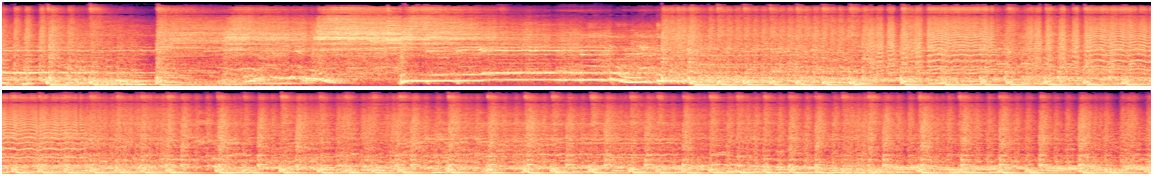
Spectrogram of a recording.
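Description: Live regional Mexican band music: tuba, trumpets, trombone, drum kit and guitar. After a sparser stretch of held notes in the first seconds, the full band comes in about seven seconds in with a steady bass beat.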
